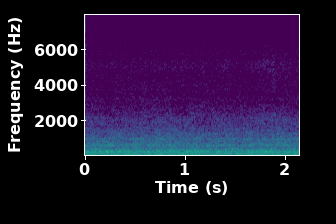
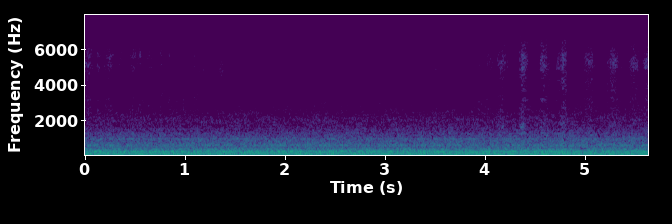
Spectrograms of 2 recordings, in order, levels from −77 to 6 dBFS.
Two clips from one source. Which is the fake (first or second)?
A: first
